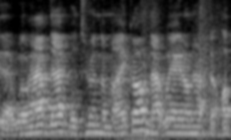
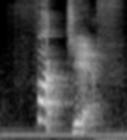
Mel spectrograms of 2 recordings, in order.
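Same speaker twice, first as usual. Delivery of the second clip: jokey outburst; 13 semitones higher than usual. Real, not acted. Shared joke shouted.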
